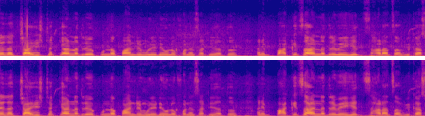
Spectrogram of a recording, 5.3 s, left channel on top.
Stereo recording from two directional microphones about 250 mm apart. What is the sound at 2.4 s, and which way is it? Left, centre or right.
Speech, right.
